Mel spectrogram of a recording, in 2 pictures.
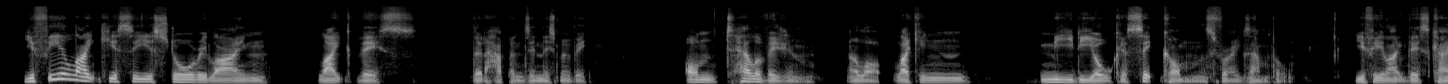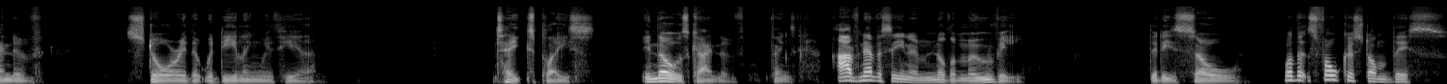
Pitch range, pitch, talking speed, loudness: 90-120 Hz, 100 Hz, 115 wpm, -25 LUFS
